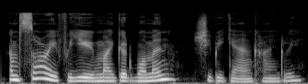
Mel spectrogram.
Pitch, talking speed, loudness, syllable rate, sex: 175 Hz, 195 wpm, -16 LUFS, 5.1 syllables/s, female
